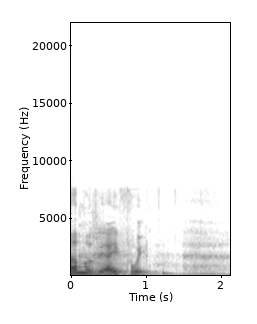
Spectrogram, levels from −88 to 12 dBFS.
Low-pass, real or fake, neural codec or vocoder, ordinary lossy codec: none; real; none; none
